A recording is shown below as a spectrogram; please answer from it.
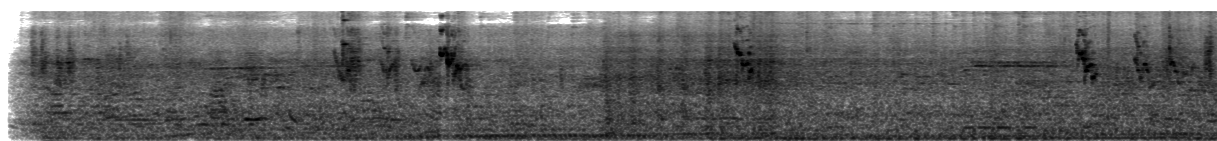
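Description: Long-tailed finches give thin, high chirps in three short clusters a few seconds apart, over a steady background hiss with faint murmuring.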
